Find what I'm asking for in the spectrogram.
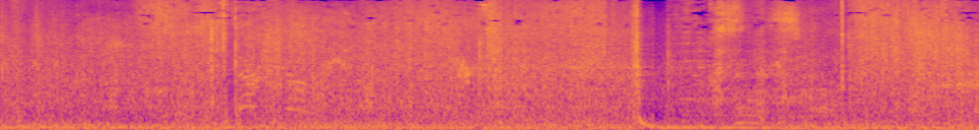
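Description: Spell blasts in the Hogwarts Legacy video game, a dense, continuous rumble of game combat with a deep booming swell near the three-second mark, loud and steady throughout with no clear gaps.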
